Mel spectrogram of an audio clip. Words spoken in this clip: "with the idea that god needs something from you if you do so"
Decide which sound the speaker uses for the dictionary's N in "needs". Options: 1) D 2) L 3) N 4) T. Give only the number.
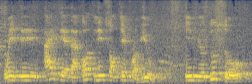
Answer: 2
